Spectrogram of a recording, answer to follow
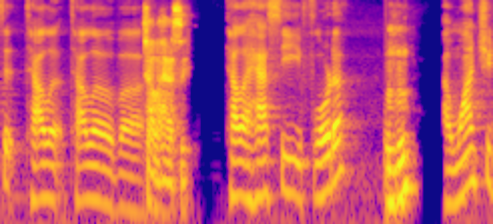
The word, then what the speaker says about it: Tallahassee: booth, and then is it how do you pronounce it? Tallahassee.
